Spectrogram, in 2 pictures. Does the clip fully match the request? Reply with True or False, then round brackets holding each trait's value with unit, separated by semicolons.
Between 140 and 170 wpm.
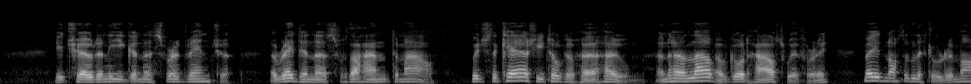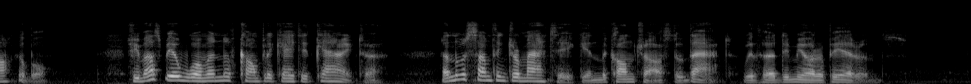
True (165 wpm)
